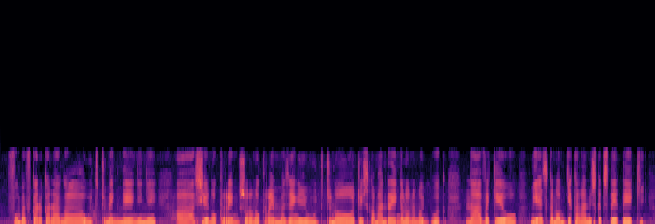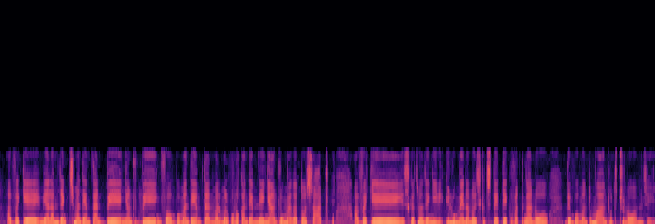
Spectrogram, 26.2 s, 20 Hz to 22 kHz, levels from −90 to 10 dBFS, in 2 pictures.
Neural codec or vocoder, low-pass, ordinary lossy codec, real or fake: none; 7.2 kHz; none; real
